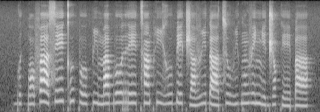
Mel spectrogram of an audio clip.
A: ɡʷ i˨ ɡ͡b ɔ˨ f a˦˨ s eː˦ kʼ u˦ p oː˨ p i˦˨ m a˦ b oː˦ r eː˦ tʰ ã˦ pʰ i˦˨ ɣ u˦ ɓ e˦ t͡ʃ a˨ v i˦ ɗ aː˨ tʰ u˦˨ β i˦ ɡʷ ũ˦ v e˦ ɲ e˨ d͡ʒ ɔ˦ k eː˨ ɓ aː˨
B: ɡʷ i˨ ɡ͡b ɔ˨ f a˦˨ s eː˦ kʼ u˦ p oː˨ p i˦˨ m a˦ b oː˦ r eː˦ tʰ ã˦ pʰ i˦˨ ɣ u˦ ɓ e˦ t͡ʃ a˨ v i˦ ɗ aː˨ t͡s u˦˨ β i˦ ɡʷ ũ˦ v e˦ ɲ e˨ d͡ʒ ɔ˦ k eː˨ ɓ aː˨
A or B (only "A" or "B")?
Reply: B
